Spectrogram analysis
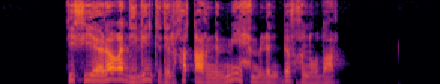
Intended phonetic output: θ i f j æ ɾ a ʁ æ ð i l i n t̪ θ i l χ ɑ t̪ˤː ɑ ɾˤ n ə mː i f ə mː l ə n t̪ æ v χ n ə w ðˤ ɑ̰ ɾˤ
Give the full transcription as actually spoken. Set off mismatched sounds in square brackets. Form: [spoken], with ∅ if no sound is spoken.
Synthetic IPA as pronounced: θ i f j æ ɾ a ʁ æ ð i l i n t̪ [ð] i l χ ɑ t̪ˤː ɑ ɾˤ n ə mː i [ħ] ə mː l ə n [d̪] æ v χ n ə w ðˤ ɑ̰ ɾˤ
